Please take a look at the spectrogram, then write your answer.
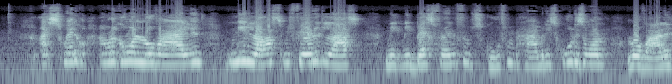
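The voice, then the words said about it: Put-on regional accent. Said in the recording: “It's a good accent.”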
